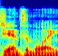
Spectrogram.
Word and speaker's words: Jensen Huang: It's pronounced Jensen Huang.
